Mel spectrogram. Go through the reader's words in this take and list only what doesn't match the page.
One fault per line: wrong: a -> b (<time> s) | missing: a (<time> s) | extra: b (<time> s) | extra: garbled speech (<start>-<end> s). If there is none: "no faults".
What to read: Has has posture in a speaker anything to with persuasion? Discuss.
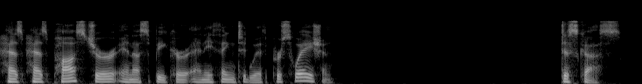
no faults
